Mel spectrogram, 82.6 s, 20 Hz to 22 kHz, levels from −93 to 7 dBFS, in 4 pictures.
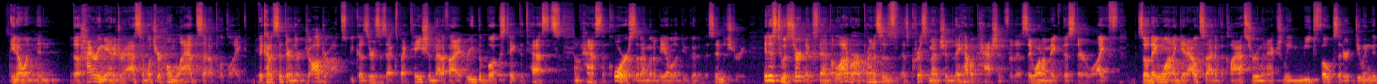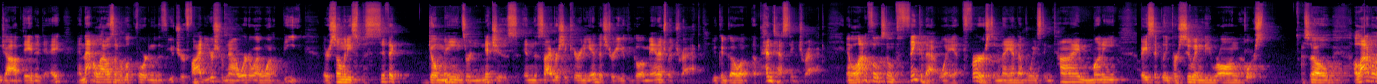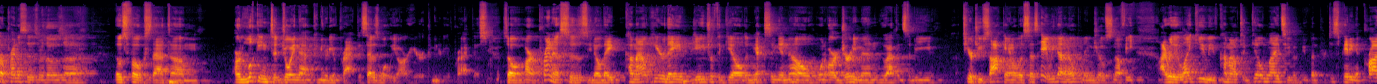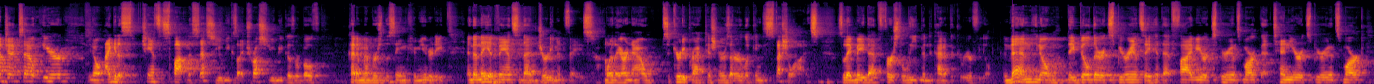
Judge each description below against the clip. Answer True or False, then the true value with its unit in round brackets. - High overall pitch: False (115 Hz)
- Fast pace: True (240 wpm)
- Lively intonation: False (3.3 semitones)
